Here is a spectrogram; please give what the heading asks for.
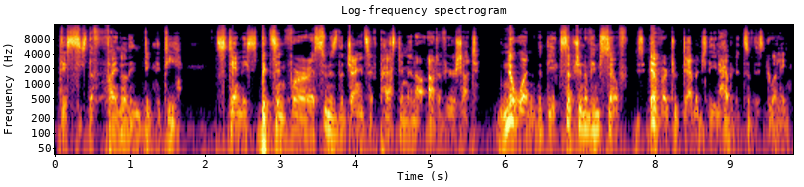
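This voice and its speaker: A man's voice: low voice, expressive, fairly quick, sharp tone, a little hiss or hum, exaggerated voice, rough recording. A man performing radio theatre as a vengeful, obsessed little monkey demon hunter, narrating with grave drama. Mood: brooding, vengeful.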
